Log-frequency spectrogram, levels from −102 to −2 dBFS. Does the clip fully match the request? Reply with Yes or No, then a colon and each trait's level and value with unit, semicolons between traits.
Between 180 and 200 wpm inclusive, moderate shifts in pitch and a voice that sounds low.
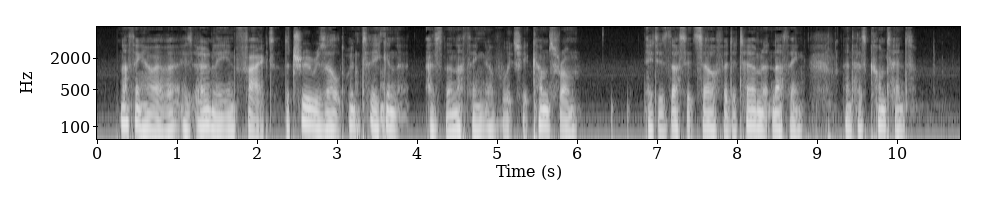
No: average, 165 wpm; average, 3.3 semitones; very low, 90 Hz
